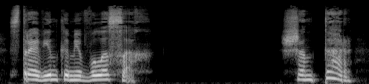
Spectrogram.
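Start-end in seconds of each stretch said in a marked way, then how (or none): 2.8-3.6 a mild sob on the name; understated tearful cry; sobbing name. A narrator's reading. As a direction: call his name through tears. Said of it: "всхлипнула Даяна".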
